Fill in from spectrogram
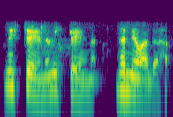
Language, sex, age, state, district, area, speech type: Sanskrit, female, 18-30, Karnataka, Bangalore Rural, rural, conversation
